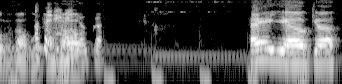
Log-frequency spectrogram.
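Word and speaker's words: Heyoka: Hey, Yoka. Hi, Yoka. Sounds like she's saying, hey, y'all, from like Georgia. Hey, Yoka. Hi, Yoka. It's like, hey, you okay?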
